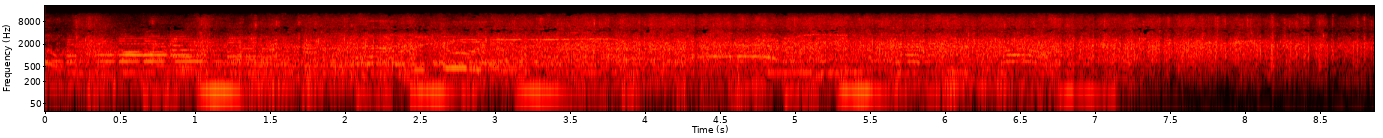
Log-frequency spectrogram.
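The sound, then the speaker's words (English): A crowd claps steadily for several seconds, a dense, even patter of many hands at constant loudness, with faint cheers and voices mixed in before it cuts off abruptly near the end. “Thank you for giving me the clap.”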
